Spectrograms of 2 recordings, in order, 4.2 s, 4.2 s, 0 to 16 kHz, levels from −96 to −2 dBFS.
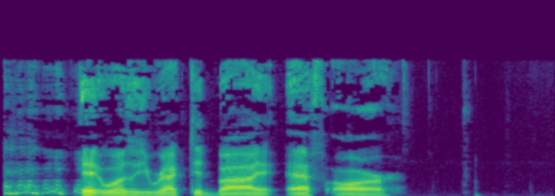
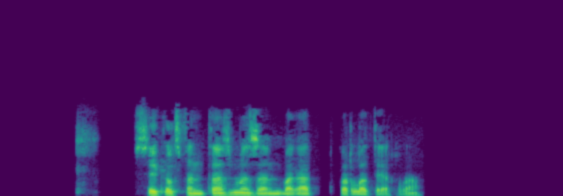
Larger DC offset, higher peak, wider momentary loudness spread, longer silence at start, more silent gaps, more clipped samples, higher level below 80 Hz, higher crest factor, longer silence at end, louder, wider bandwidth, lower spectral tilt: neither; about the same, 0 dBFS vs -2 dBFS; about the same, 12 LU vs 13 LU; second, 0.05 s vs 1.05 s; second, none vs 2.42-2.48 s; neither; about the same, -62 dBFS vs -62 dBFS; about the same, 18 dB vs 20 dB; about the same, 1.2 s vs 1.1 s; first, -17 LUFS vs -20 LUFS; first, 11.5 kHz vs 7.4 kHz; about the same, -5 dB/octave vs -6 dB/octave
